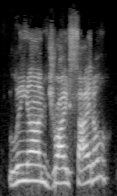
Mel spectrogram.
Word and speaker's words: Draisaitl: Leon Draisaitl, did I say that right? – Yeah.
